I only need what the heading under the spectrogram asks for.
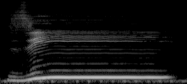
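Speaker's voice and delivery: زي sung out long, high and loud; long vowel. Shown as a demonstration. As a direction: hold the ee of زي for two beats. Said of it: "صباعي مقفول".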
